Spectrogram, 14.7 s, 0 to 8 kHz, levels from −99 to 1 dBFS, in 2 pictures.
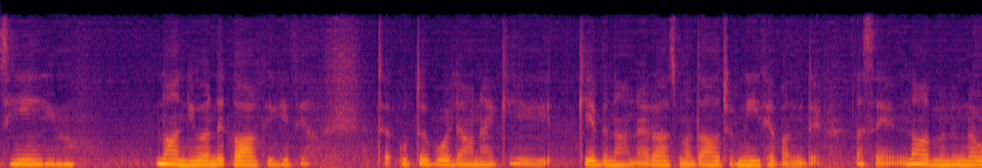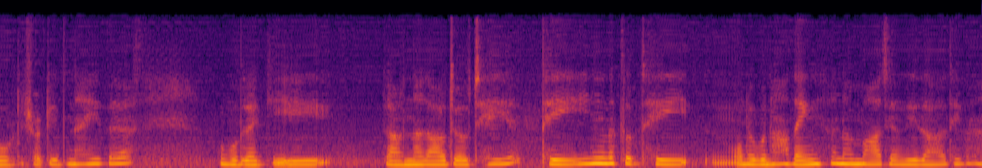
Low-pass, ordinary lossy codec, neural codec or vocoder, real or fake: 7.2 kHz; MP3, 64 kbps; codec, 16 kHz, 0.3 kbps, FocalCodec; fake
